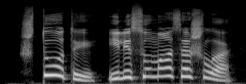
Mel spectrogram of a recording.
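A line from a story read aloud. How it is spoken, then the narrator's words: King shouting at her. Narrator (Russian): закричал на нее король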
